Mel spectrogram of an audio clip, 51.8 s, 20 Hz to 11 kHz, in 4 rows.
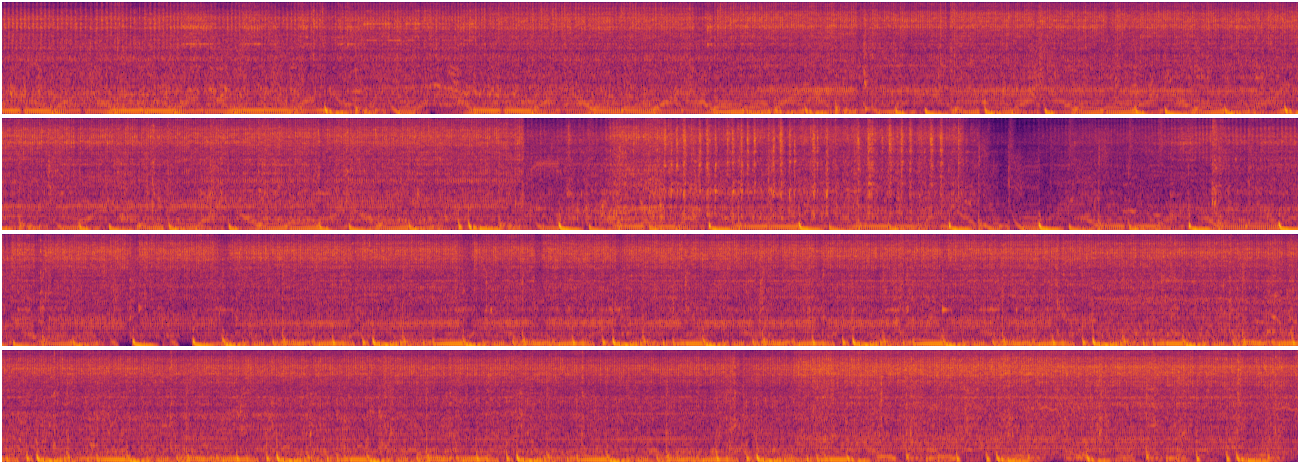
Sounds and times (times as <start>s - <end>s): Music: 0.0s - 51.8s.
